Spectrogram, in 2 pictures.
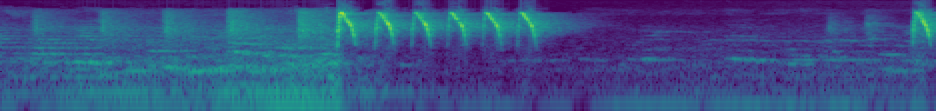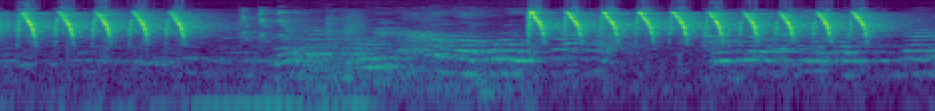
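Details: Energetic bar-winged prinia song meant for teaching young birds to sing: three strings of seven to nine fast, high, clipped chirps, each lasting about a second, with soft background rumble and chatter in the gaps.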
